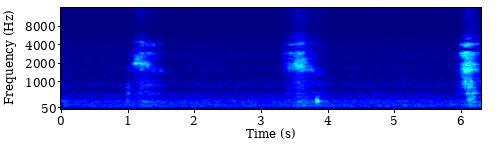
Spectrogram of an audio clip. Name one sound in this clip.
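A young woman breathes out hard with effort.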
